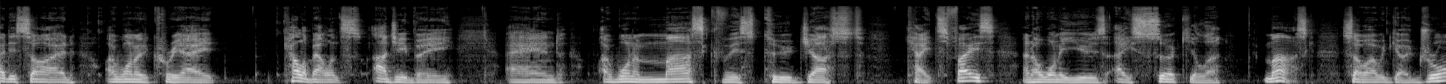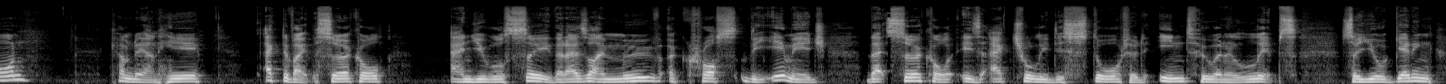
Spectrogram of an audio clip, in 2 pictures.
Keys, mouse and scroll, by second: 0.9 click, 2.8 click, 4.2 click, 5.9-6.2 scroll down 1, 13.9 click, 15.2-15.9 scroll down 1, 17.1 click.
